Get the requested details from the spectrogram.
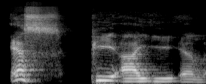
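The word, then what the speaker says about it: spiels: spin and spills now spills is is spelled s p i e l s so there is no h in there but there is a pronunciation is done by assuming an h their spiel and h after the speed yes now on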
